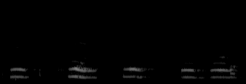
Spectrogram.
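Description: A woman's stifled laughter behind her hand: a string of short, high, fairly even giggles, about two a second.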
